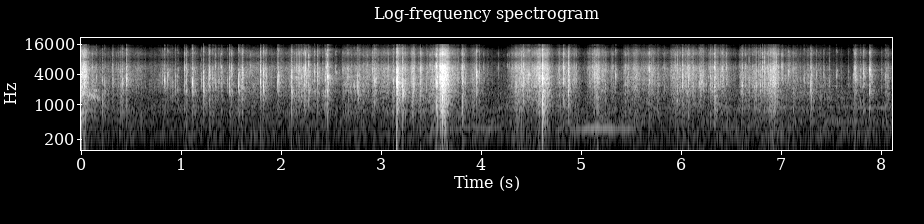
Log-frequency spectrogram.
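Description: Plastic bubble wrap crinkling and crackling as it is pulled open by hand, with irregular sharp crackles throughout.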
